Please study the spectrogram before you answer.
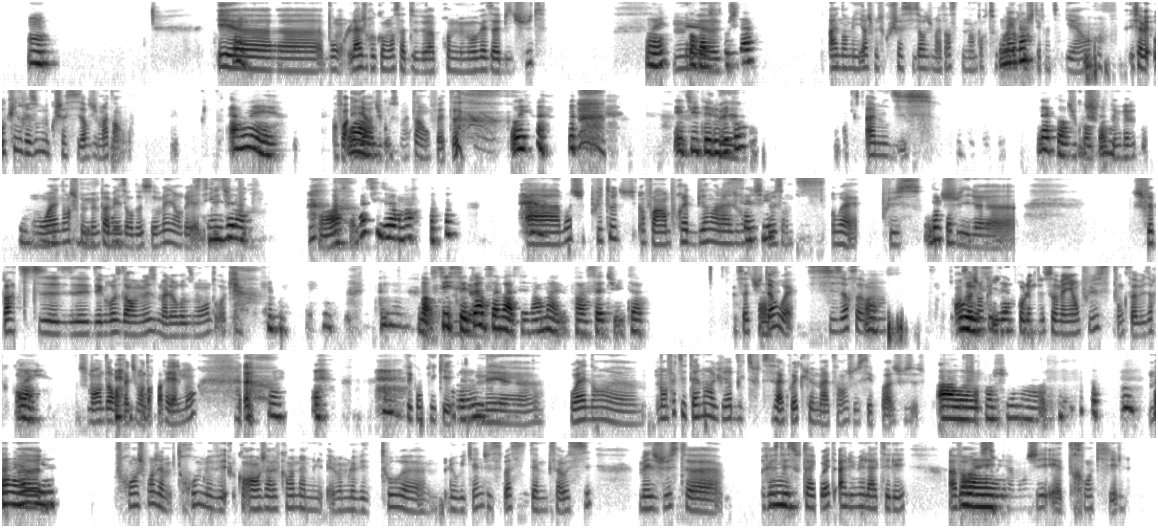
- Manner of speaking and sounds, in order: static; tapping; chuckle; laugh; chuckle; chuckle; laugh; chuckle; distorted speech; chuckle; chuckle; other background noise
- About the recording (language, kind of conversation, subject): French, unstructured, Préférez-vous les matins calmes ou les nuits animées ?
